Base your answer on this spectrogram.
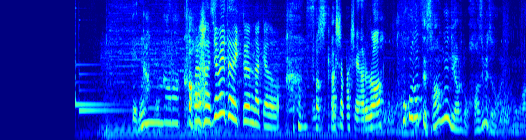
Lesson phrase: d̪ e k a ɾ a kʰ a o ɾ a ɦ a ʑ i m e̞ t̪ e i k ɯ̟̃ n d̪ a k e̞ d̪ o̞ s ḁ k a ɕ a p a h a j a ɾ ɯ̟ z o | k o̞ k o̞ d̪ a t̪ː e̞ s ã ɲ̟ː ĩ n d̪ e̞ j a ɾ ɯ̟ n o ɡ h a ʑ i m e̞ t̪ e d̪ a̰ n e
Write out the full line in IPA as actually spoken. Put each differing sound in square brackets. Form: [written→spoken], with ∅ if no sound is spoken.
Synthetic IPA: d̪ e [k→ɡ] a ɾ a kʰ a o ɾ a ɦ a ʑ i m e̞ t̪ e i k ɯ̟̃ n d̪ a k e̞ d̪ o̞ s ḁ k a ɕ a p a [h→ɕ] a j a ɾ ɯ̟ z o | k o̞ k o̞ d̪ a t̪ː e̞ s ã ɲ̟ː ĩ n d̪ e̞ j a ɾ ɯ̟ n o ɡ h a ʑ i m e̞ t̪ e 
